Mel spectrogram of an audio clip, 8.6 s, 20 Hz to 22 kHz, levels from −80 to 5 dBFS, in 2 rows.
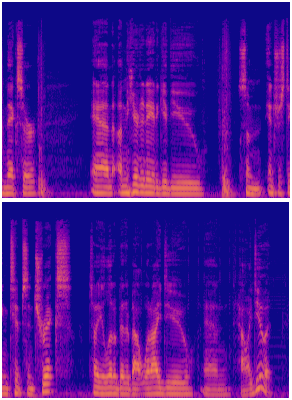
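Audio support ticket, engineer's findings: GSM signalling bursts, 5.8 to 7.8 s: 2G handset nearby sending short signalling radio bursts, rectified in the audio input stage. Galloping dit-dit-dit ticks with brief 217 Hz buzzes, roughly 30 dB under the wanted audio.

GSM phone buzz, 7.88 to 8.58 s: 2G handset nearby in a call, transmitting in bursts 217 times a second, its 217 Hz burst envelope rectified by the audio circuit. Hard, raspy 217 Hz buzz rich in harmonics, about 35 dB below signal, unrelated to the programme.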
